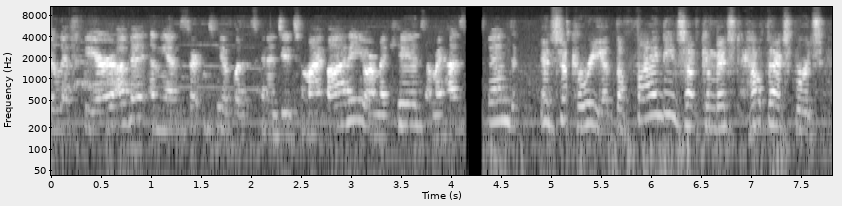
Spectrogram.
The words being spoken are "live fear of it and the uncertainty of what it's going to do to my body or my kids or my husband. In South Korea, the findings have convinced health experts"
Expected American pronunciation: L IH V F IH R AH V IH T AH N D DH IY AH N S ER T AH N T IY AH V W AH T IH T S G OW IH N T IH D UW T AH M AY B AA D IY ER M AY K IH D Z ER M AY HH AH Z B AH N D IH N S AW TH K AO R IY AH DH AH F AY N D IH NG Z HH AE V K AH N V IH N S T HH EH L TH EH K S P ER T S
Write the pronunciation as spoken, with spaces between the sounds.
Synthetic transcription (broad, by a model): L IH F IH R AH V IH T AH N DH IY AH N S ER T N T IY AH V W AH T IH T S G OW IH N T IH D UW T AH M AY B AA D IY ER M AY K IH D Z ER M AY HH AH Z B AH N D IH N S K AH R IY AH DH AH F AY N D IH NG Z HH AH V K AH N V IH N S T HH EH L TH EH K S P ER T S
